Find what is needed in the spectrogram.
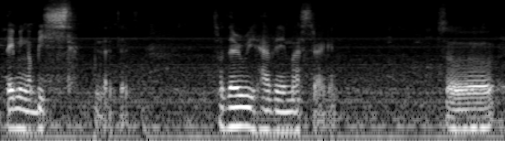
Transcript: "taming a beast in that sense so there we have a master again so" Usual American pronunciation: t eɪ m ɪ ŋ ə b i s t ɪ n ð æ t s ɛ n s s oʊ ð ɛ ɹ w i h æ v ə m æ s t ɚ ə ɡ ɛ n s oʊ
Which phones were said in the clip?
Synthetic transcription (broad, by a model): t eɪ m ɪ ŋ ə b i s ɪ n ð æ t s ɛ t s s oʊ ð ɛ ɹ w i h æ v ə m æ s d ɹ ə ɡ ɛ n s oʊ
